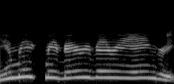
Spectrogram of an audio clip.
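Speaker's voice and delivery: high-pitched cartoon Martian character voice. Showing what overdone vocal variety sounds like: Marvin the Martian voice. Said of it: "go all Marvin the Martian".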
